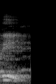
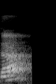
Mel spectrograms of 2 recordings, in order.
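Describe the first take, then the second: First: The vowel is a long 'ee' sound. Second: The vowel is a short 'uh' sound. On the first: "একটা দি" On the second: "এর দু রকম উচ্চারণ আছে একটা আছে দা"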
